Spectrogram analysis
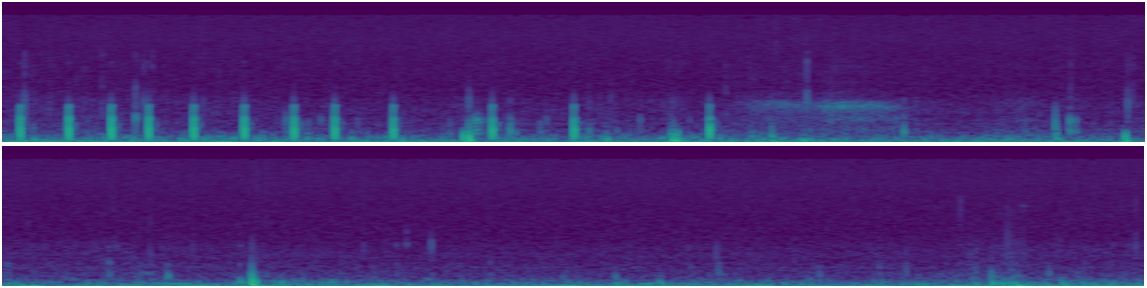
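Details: Abdominal gurgling and rumbling from a woman on day two of her period with abdominal pain on one side ("this side hurts"); her stomach is growling.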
